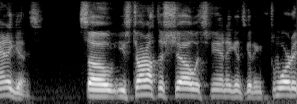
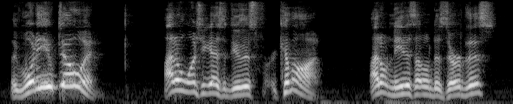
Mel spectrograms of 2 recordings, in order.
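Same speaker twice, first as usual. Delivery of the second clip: put-on mad scolding, high-pitched and swooping; 5 semitones higher than usual. Retelling a backstage scene after the others were left in the ring, imitating Hangman Page yelling. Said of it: "and he yelled at them".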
